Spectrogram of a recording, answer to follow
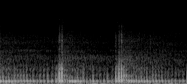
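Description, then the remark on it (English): A motorcycle engine idles with a steady low rumble, broken by two short sharp bursts of clatter about half a second apart. No one speaks. “It's just a regular motorcycle, I guess.”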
